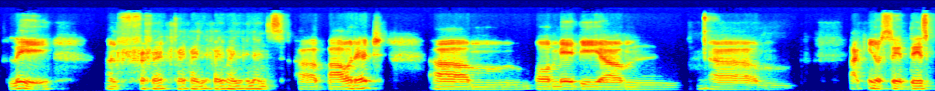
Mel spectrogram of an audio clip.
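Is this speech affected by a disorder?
Yes: stuttering; stuttering since childhood, fluency shaping therapy of little benefit, later covert stutterer; ongoing stuttering, sometimes quite bad; blocks, worse with fear, shame and focus on techniques, harder in groups; here repeated sounds, prolonged sounds.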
